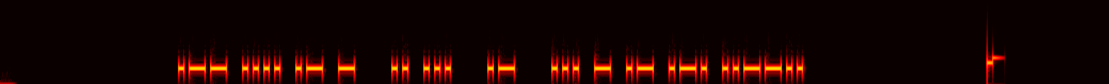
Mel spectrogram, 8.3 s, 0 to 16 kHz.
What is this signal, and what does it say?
Morse code, heard as a keyed tone, about 30 wpm, 700 Hz. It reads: WHAT IS A STAR?
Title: Sentences from Top 1000 Words - Review Part 2 - 30wpm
